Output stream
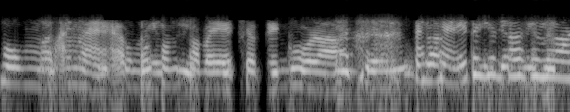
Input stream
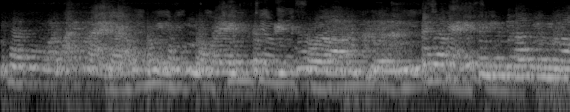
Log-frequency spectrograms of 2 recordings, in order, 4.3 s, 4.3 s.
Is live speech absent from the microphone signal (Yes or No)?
No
